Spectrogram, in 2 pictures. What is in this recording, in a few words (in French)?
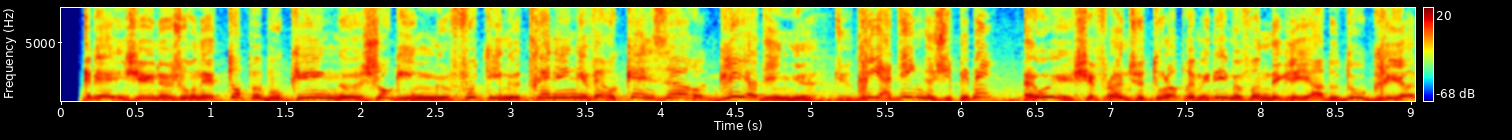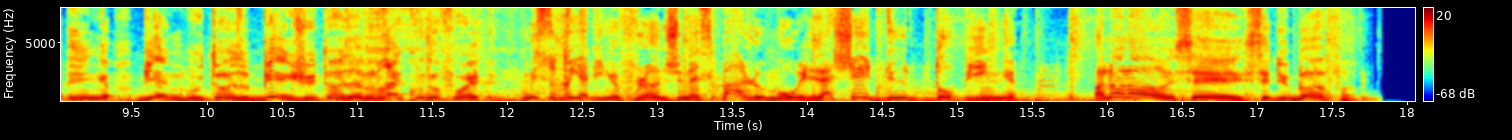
Accent Sud Ouest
